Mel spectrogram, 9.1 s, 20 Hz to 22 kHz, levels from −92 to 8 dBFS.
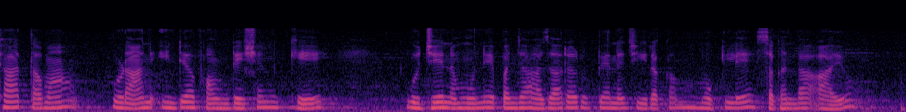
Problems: constant background noise, echo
